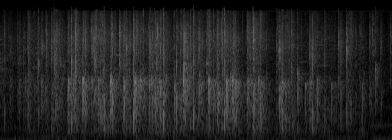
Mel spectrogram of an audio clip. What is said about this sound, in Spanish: Y lo felicitamos nuevamente porque ha sido el ganador del primer puesto de exposición Saberes y Sabores. Un fuerte aplauso.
